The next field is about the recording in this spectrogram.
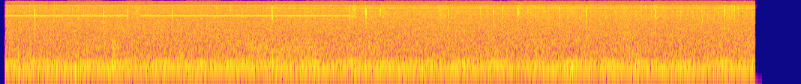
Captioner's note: high pitch clicking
